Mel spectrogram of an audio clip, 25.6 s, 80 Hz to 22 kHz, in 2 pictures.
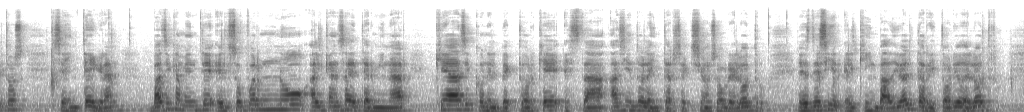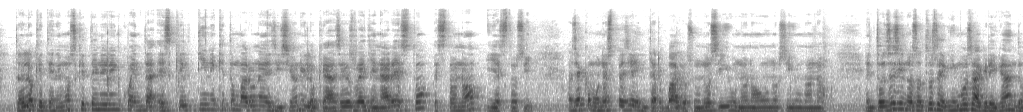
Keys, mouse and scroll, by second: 0.2 scroll up 2, 1.0-1.4 shift+middle drag, 1.6-2.5 middle drag, 4.3 scroll up 1, 9.6 middle click, 10.2 shift+z, 12.6 Tab, 14.2 Tab, 14.8 shift+z, 15.4-16.1 middle drag, 24.2 middle click.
